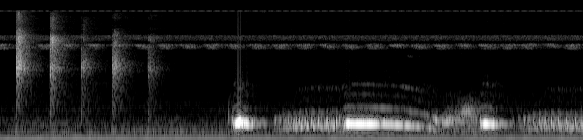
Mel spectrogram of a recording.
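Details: Local Barbary dove, a trained bird, cooing: after a few sharp clicks, a short rolled note leads into a long, low, gently falling coo, then another rolling phrase.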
